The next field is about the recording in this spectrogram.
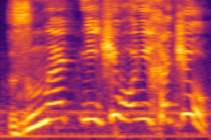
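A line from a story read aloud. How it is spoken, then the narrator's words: Old woman shouting. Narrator (Russian): закричала бабушка Джозефина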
